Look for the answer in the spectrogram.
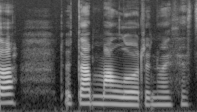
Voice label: "malwr", Welsh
